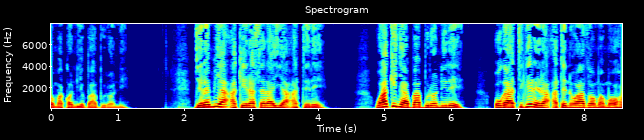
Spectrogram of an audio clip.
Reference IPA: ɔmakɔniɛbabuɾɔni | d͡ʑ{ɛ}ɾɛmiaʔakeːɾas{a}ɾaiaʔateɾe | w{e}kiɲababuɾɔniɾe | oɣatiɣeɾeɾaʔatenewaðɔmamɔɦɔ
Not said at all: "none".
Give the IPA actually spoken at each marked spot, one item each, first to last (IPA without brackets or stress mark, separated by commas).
ɛ, ɛ, a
